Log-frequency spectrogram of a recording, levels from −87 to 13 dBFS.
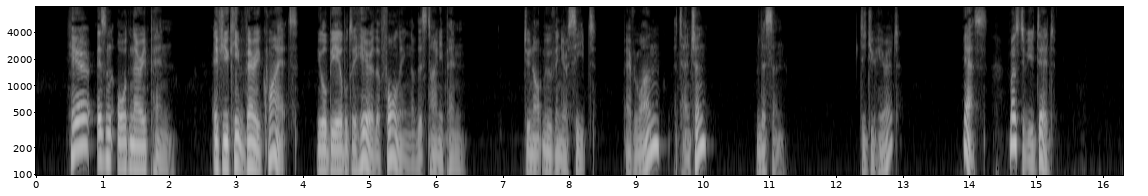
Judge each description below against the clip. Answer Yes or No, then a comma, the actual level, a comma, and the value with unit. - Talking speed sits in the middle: Yes, average, 150 wpm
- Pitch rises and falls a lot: Yes, wide, 8.6 semitones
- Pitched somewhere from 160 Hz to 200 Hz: No, very low, 95 Hz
